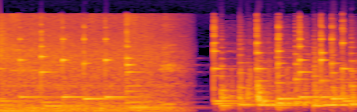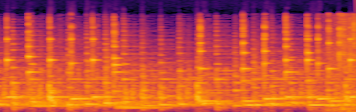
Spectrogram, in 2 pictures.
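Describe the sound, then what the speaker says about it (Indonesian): A mobile phone plays a melodic electronic ringtone for an incoming call, steady and fairly loud. It runs continuously with only a brief break near the start, and no one speaks. "itu ada telepon kok nggak diangkat sih?"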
